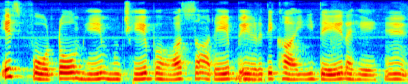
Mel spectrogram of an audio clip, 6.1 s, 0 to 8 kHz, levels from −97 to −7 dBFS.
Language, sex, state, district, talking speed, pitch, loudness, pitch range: Hindi, female, Madhya Pradesh, Katni, 110 wpm, 190 Hz, -18 LUFS, 185-200 Hz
